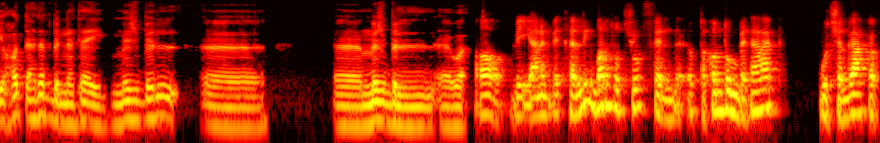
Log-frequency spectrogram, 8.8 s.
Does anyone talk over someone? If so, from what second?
none

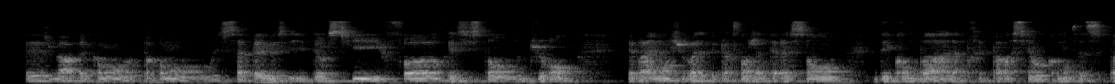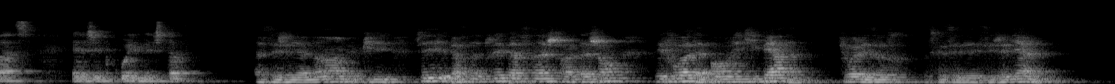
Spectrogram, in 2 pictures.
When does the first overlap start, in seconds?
none

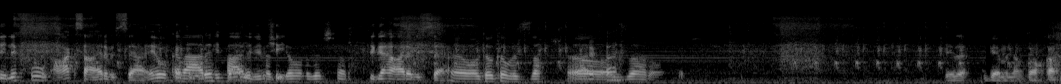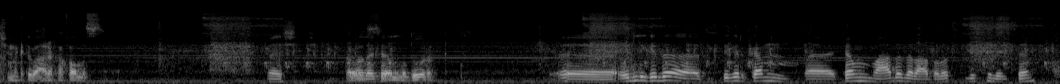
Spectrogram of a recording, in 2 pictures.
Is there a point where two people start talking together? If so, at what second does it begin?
1.6 s

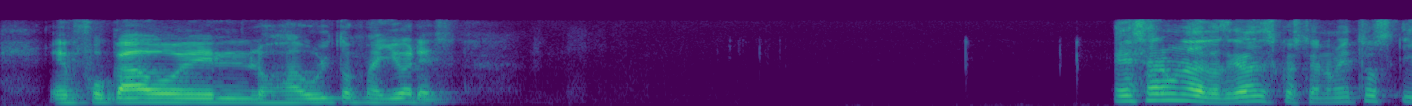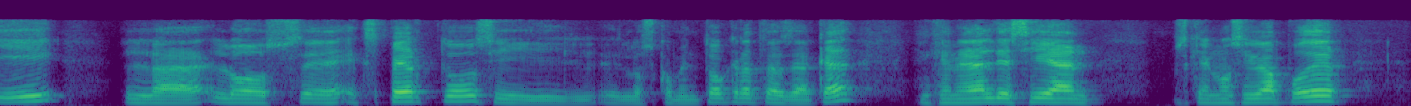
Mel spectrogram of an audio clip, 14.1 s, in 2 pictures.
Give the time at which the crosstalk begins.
none

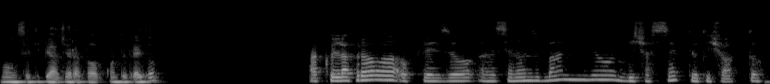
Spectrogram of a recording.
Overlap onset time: none

